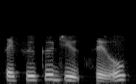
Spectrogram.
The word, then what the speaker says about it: Seifuku Jutsu: So it is called, and I probably don't pronounce it perfectly either, not speaking Japanese myself, but it is called Seifuku Jutsu.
